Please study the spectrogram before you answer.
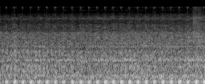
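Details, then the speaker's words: Honda Beat injection scooter, single cylinder, smooth low idle at about eleven beats a second with no misses, after a faulty wiring path causing total electrical and ignition failure was fixed; charging measured normal. "Oke, ini motor sudah hidup, pengisian sudah normal, kabel-kabel dikembalikan seperti semula ya."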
